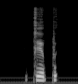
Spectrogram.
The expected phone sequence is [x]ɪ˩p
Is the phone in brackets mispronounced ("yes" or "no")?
yes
